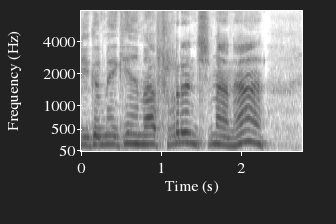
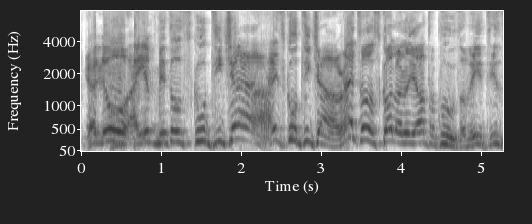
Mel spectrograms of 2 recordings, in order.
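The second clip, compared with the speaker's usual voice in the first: hammed-up mixed European accent, higher; a jumble of French, Italian and Russian accents, pitched up; mixed accent Hugo; 3 semitones higher than usual. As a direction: play Hugo as a Frenchman who keeps slipping into other accents. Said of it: "give us your interpretation of Hugo".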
